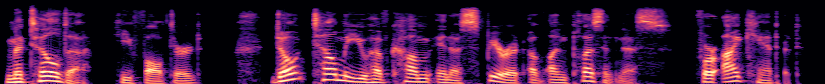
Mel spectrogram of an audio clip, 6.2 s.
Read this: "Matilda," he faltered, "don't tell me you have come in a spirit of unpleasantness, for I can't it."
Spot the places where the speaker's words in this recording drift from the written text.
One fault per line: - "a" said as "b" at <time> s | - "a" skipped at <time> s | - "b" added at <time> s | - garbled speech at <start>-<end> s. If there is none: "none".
none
